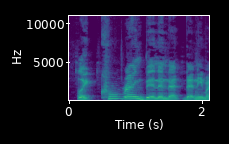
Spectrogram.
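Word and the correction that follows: Khruangbin: It's pronounced like Krungbin.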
